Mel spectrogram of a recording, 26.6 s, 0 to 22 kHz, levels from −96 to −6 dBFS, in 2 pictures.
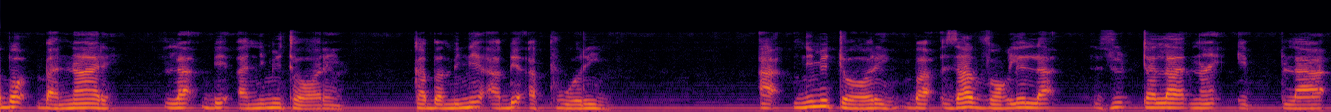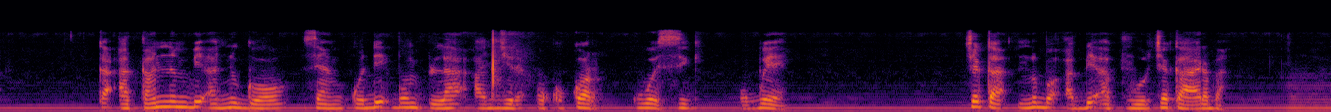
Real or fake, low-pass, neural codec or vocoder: fake; 7.2 kHz; codec, 44.1 kHz, 7.8 kbps, DAC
